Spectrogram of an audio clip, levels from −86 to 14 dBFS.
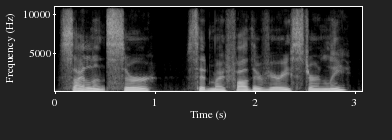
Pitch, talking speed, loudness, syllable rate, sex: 195 Hz, 135 wpm, -14 LUFS, 4.7 syllables/s, female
